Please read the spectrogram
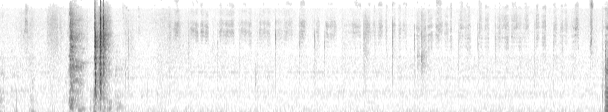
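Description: Chalk writing on a blackboard: a run of faint, quick, irregular taps and scratches as a line of words is written. A couple of brief louder sounds come about one and a half to two seconds in.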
